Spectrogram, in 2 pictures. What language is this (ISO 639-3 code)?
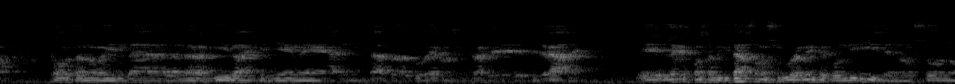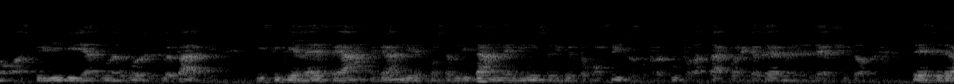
ita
